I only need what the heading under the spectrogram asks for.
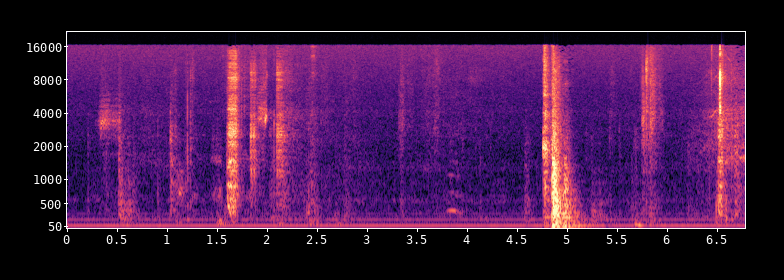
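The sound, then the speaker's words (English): A door thuds shut with a solid bump, preceded by softer knocks and rustling handling sounds, over a steady low room hum with no one talking. “All right, so you gotta go back upstairs. Yeah. Close the door, please.”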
